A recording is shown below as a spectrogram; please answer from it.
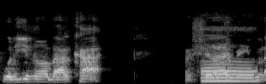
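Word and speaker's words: khat: Uh, cot cot and spell it k h a t.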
